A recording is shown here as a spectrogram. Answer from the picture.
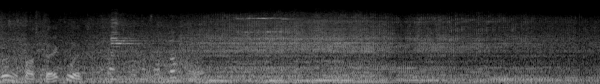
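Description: Busy street noise: motor traffic, with an engine running close by through the middle, and people's voices in the first second.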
